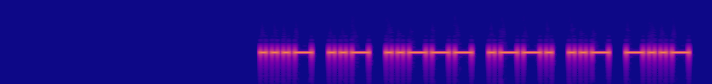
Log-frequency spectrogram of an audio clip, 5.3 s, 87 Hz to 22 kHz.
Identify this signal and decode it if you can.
Morse code, heard as a keyed tone, about 28 wpm, 700 Hz. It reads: VU2PUX
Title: DXCC-100 Call Signs - 6 Characters - Repeated 3x - 28wpm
